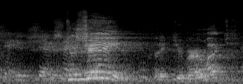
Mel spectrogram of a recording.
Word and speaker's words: Duchesne: And am I pronouncing it right? Duchesne, right? Duchesne.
